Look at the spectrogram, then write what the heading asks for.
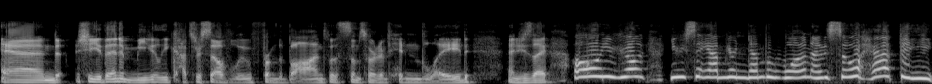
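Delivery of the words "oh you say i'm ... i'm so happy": put-on very high, drawn-out, weepy happy sobbing. Retelling a story, a freed captive speaks to her captor, mock happy crying. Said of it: "turns out she's crying in happiness".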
